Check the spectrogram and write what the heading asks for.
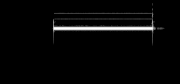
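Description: A single long, steady electronic beep from a doctor's office answering machine before recording, sounding loud and clear for about one second with a faint click at start and end, then silence.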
